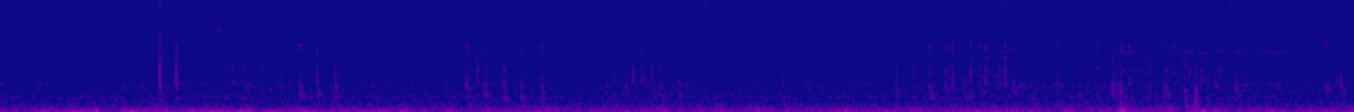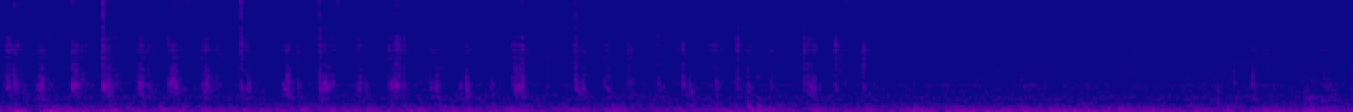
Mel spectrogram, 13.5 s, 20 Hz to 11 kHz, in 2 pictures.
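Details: Female hamster lying prone and grinding her teeth, recorded 30 July 2023: rapid trains of tiny dry clicks, densest midway, repeating in quick bursts over a low steady room hum.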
